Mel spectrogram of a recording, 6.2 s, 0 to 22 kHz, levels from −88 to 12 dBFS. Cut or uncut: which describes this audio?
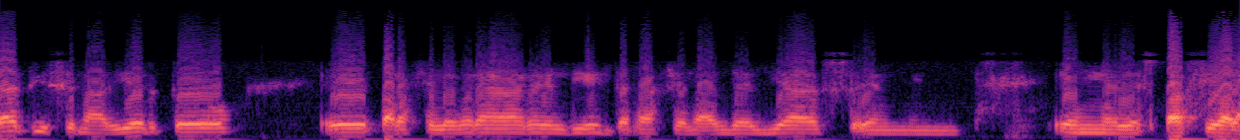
uncut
